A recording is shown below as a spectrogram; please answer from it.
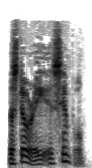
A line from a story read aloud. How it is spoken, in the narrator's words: Pitt said evenly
